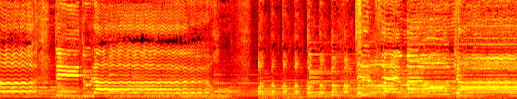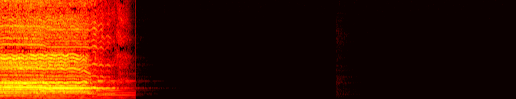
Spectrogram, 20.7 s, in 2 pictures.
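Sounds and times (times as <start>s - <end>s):
chanting: 0.0s - 13.0s.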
